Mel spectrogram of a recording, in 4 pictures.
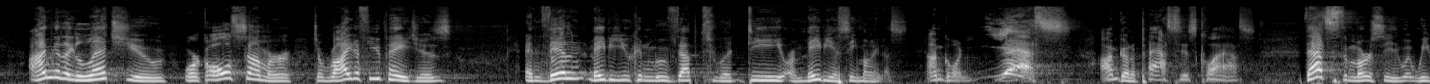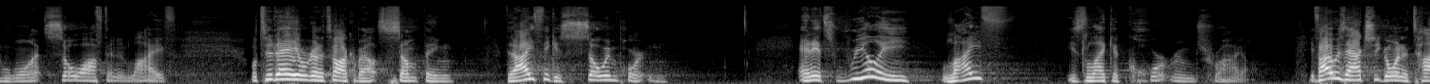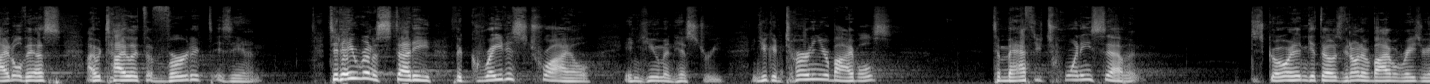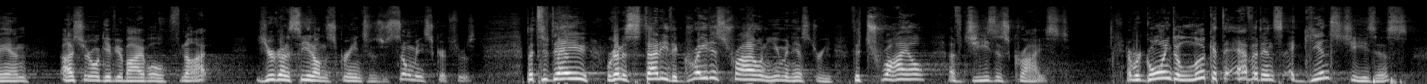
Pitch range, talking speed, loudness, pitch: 165-215 Hz, 180 wpm, -14 LUFS, 185 Hz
